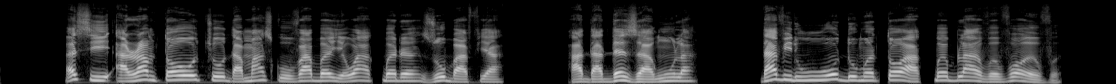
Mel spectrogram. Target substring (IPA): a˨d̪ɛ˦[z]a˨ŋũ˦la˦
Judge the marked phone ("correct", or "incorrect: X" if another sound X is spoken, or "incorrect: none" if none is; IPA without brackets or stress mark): correct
